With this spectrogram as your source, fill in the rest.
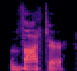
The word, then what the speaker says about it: VVater: But with water, which is actually spelled as two capital V's. In many parts of the world, it's pronounced Vater.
